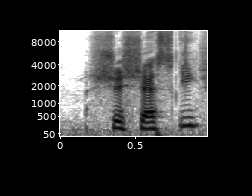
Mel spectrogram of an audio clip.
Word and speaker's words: Krzyzewski: How do you say it? – Krzyzewski. – Krzyzewski. – Krzyzewski. Krzyzewski. – Krzyzewski. – There you go.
